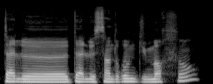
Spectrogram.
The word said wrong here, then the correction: Marfan: De, Marfan, oui, pardon.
